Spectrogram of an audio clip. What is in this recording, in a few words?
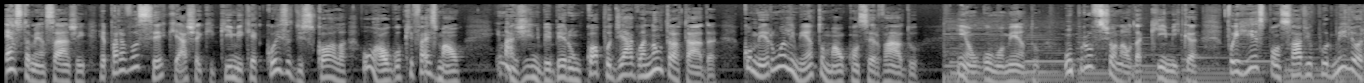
spot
